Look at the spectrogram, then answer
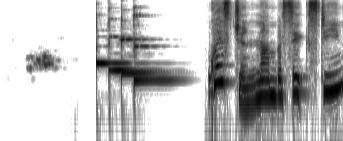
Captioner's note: question ding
